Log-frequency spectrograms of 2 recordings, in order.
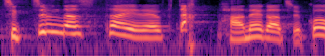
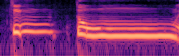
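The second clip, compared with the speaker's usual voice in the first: drawn-out ding-dong; slow sing-song doorbell sound; doorbell imitation; much slower than usual. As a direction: imitate a doorbell chime, slowly. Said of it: "이렇게 눌렀어요".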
